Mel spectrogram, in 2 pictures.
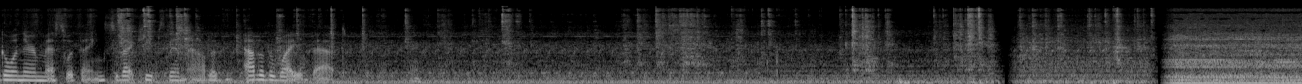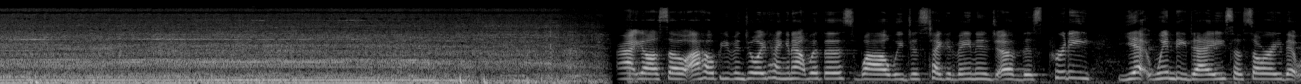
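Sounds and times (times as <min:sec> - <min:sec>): vehicle engine running: 0:01.1 - 0:19.2.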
